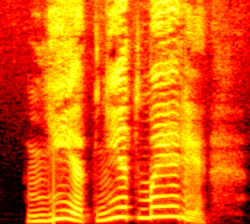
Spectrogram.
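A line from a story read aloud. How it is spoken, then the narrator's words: Soothing exclamation. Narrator (Russian): воскликнула Уна, пытаясь успокоить ее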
